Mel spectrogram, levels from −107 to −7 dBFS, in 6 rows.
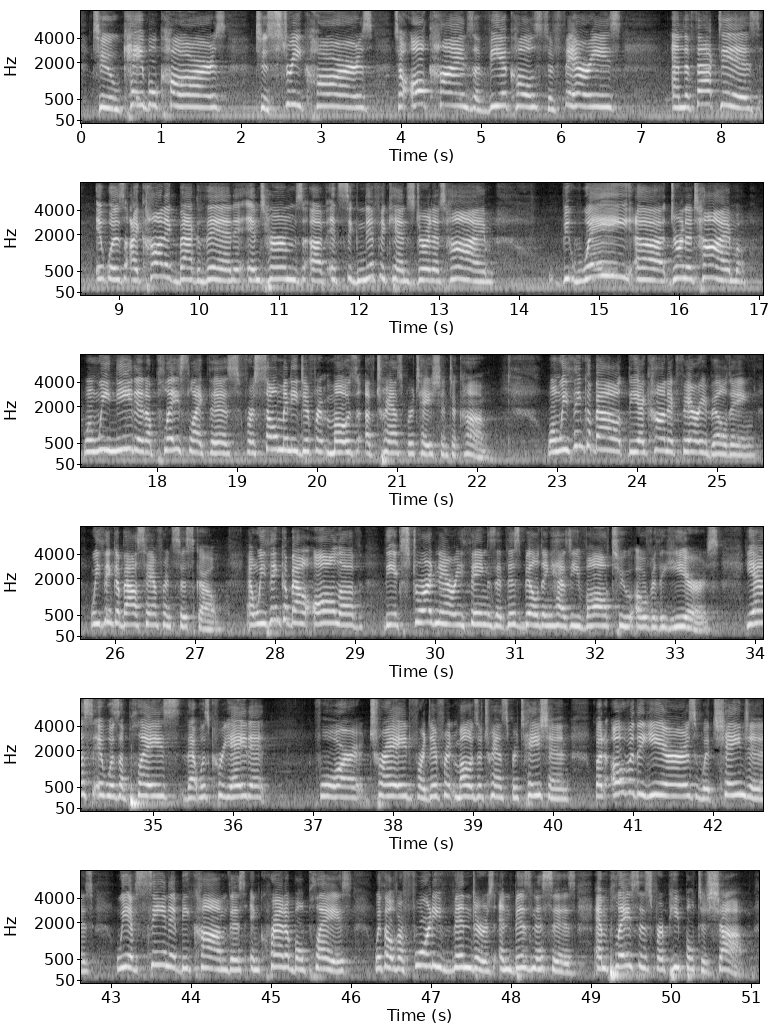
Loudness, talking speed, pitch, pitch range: -19 LUFS, 145 wpm, 280 Hz, 255-310 Hz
